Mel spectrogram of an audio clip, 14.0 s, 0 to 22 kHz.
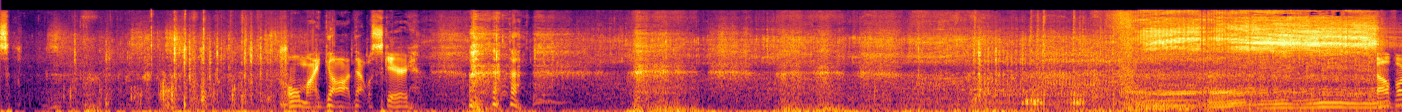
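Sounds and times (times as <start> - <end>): dirt bike riding on trail: 0.0 - 14.0
dirt bike revving uphill: 7.9 - 14.0.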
